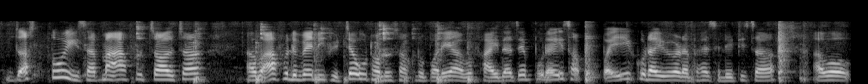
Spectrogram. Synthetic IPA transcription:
d͡zʌst̪oɦisabmaapʰut͡sʌlt͡sʰʌ | ʌbʌapʰulebenipʰiʈ̚t͡sʌj̃uʈʰawnusʌknupʌɾeʌbʌpʰajd̪at͡saĩpuɾʌjsʌbːʌjkuɾajbaɽʌpʰɛsiliʈit͡sʰʌʌ̰bʌ

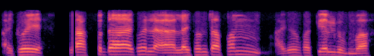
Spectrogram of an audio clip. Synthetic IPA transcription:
ajkʰoj | lak̚pɐdɐjkʰojlajpʰɐmt͡ʃapʰɐma̰jkʰopʰak̚telɡumbɐ

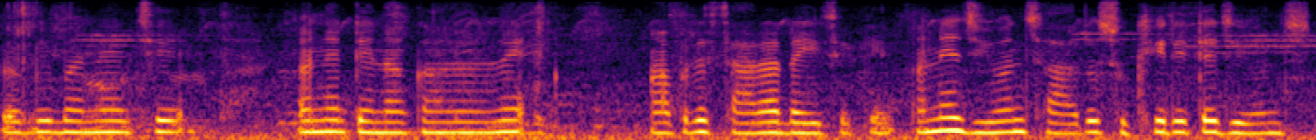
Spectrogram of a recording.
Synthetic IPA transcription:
pɾəɡibənet͡ʃʰe | ənet̪enakaɾəɳe | apɽesaɾaɾəiʃəkeəned͡ʒiʋənsaɾũsukʰiɾit̪ed͡ʒiʋən

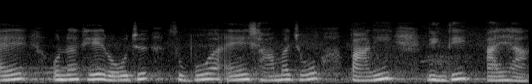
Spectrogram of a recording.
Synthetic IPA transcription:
ɛ̃ːʊnə̆kʰeːɾoːd͡ʑʊsʊbʱuɦəʔɛ̃ːʃaːmə̆d͡ʑoː | paːɽ̃i | ɗĩːn̆d̪iaːɦiɦaː

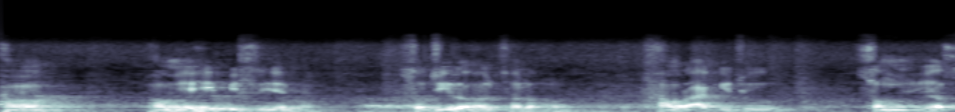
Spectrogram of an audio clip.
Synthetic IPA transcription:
hʌ̃ | ɦʌmeɦipisijeme | sot͡ʃiɾʌɦʌlt͡sʰʌlɦõhamɾakit͡ʃʰu | sʌmja

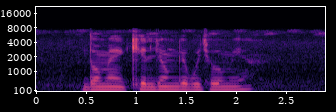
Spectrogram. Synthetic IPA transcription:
d̪ɔmẽkʰeld͡ʒɔŋkeput͡ʃʰomija

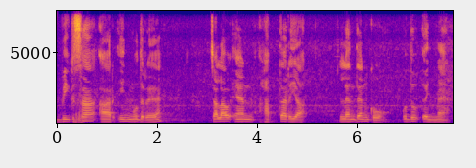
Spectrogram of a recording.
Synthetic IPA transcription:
biɾsaaɾiɲmud̪ɾɛ | t͡ʃalawɛnhap̚t̪aɾɛjaʔ | lɛnd̪ɛnkɔ | ud̪uʔəɲmɛ

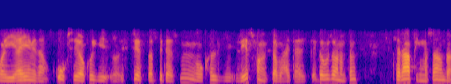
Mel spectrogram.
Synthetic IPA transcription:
ojajamedamkok̚seɐkʰojɡistɾestɐp̚pitʰasuŋokʰɐlseɾespʰɐŋɐk̚tabɐɦajtaɾekɐdɐuzawnɐmtʰɐŋ | tʰeɾapʰik̚mɐsanɐmda

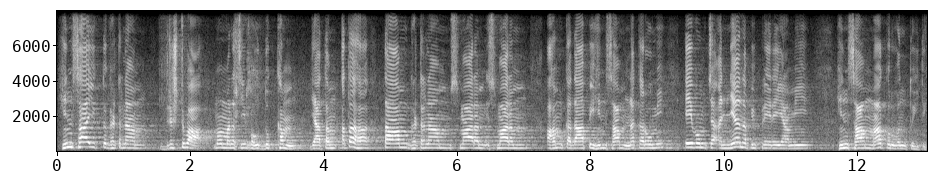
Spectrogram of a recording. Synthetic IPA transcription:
hinsaːjuk̚t̪ɐɡʱɐʈɐnaːm | d̪ɾɪʂʈʋaːmɐmɐnɐsiːbɐɦud̪ukʰːɐmd͡ʒaːt̪ɐmɐt̪ɐɦɐ̆t̪aːmɡʱɐʈɐnaːmsmaːɾɐmismaːɾɐm | ɐɦɐmkɐd̪aːpiɦinsaːmnɐkɐɾoːmi | eːʋɐmt͡ʃɐʔɐnjaːnɐpipɾeːɾɐjaːmi | ɦinsaːmːaːkuɾʋɐnt̪ujt̪i

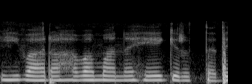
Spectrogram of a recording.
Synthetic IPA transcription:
iːʋaːɾɐɦɐʋɐmaːnɐɦeːɡiɾut̪ːɐd̪i

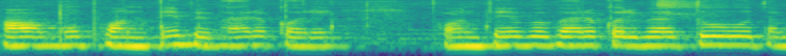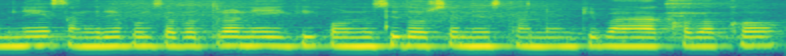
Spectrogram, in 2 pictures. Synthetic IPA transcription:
ɦamũpʰonpebjɔbɔɦaɾɔkɔɾe | pʰonpebjɔbɔɦaɾɔkɔɾibat̪ut̪amanesaŋɡɾiɔp̬ɔjsapɔt̪ɾɔnejkikɔɾɳɔsid̪ɔɾsɔnjɔst̪ʰanɔkibaːkʰɔbakʰɔ

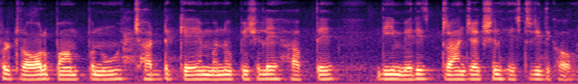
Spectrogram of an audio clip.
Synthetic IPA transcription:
pəʈɾoːlpə̃mpnũːt͡ʃʰəɖkeːmənũːpɪt͡ʃʰleːhəft̪eː | d̪iːmeːɾiːʈɾãːnd͡ʒɛːkʃənɦɪsʈɾiːd̪ɪkʰaːoː

